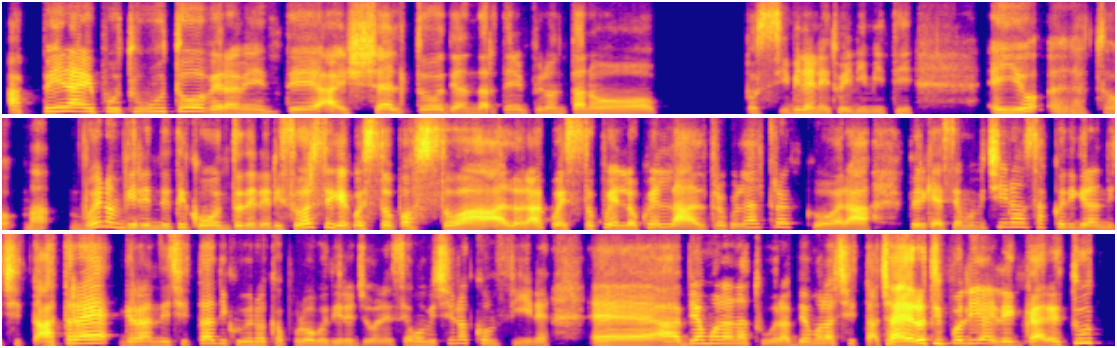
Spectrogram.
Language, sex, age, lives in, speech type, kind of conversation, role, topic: Italian, female, 25-29, Italy, conversation, podcast, guest, Qual è il primo posto che hai chiamato davvero casa?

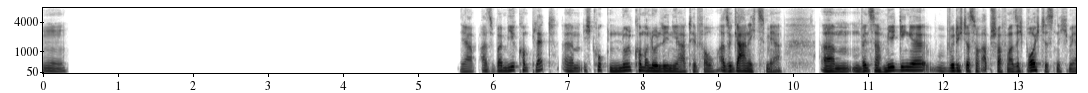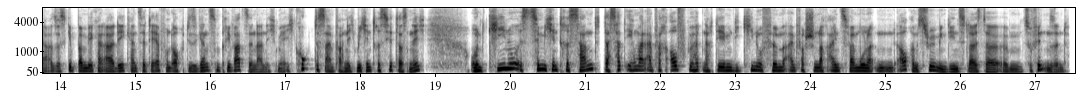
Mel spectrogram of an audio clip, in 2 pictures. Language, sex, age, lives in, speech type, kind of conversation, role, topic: German, male, 45-49, Germany, conversation, podcast, guest, Wie hat Streaming deiner Meinung nach unser Mediennutzungsverhalten verändert?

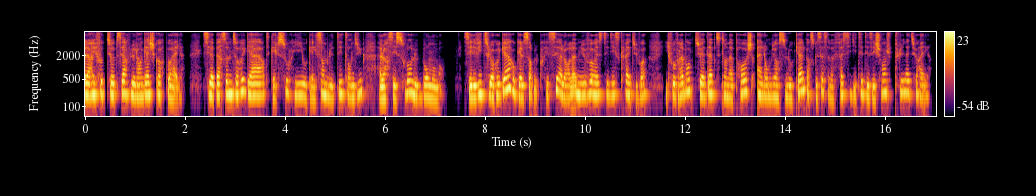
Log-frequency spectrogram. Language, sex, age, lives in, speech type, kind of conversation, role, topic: French, female, 30-34, France, read, expert-assistant, expert, Comment voyager peut-il m’aider à mieux comprendre les autres et à évoluer personnellement ?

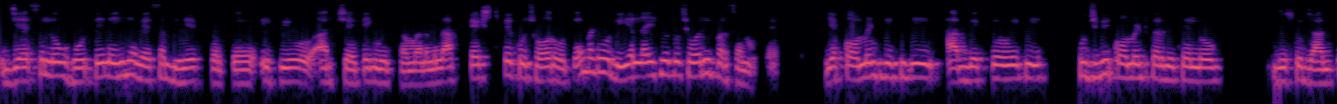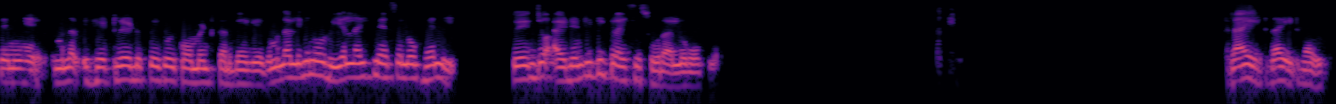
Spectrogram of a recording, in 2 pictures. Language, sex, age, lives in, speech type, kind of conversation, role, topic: Hindi, male, 25-29, India, conversation, podcast, host, Phone aur social media par tumhare rules aur boundaries kya hain?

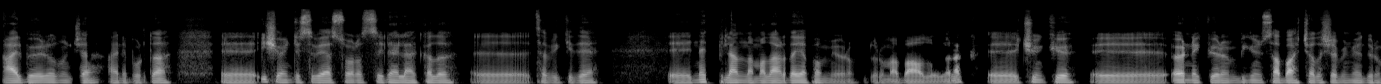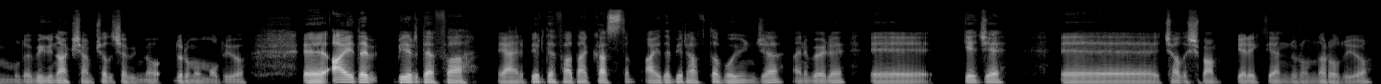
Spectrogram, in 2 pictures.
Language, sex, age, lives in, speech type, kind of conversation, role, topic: Turkish, male, 25-29, Bulgaria, conversation, advice, user, Hobilerimi iş ve okul hayatımla günlük yaşamda nasıl dengede tutabilirim?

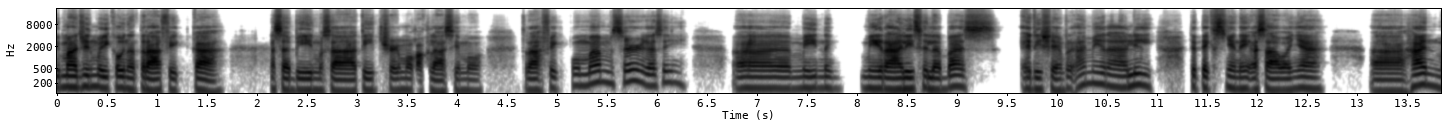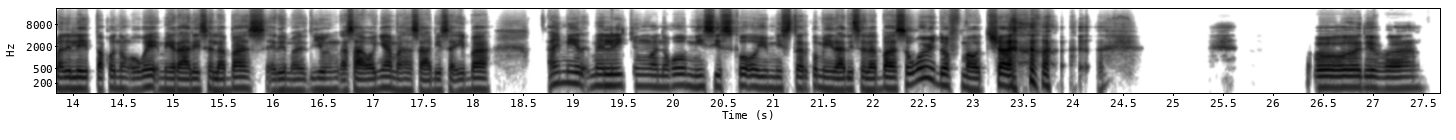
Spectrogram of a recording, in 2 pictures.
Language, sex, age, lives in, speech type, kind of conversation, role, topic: Filipino, male, 25-29, Philippines, conversation, unstructured, none, Ano ang opinyon mo tungkol sa mga protesta laban sa hindi patas na batas?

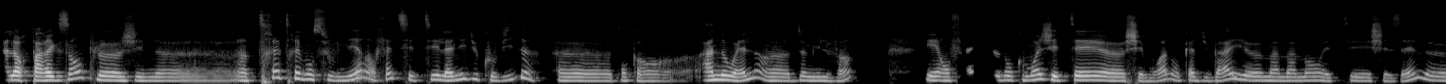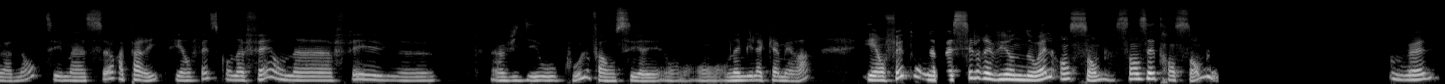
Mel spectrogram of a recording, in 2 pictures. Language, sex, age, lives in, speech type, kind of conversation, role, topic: French, female, 50-54, France, conversation, podcast, guest, Comment maintenir le lien avec ses proches quand ils vivent loin ?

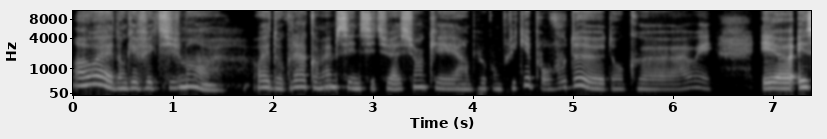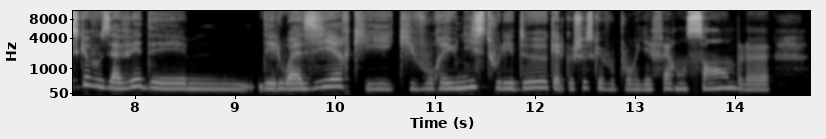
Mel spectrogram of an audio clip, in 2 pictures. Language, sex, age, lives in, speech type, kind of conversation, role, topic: French, female, 45-49, France, conversation, advice, advisor, Comment vous êtes-vous adapté(e) à votre déménagement dans une nouvelle ville, et pourquoi est-il difficile d’y créer un réseau social ?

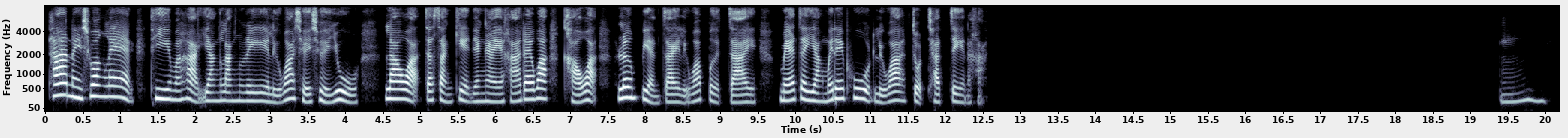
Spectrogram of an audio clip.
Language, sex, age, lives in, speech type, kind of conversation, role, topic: Thai, female, 25-29, Thailand, read, expert-assistant, asker, ถ้าต้องการสร้างนิสัยความเป็นผู้นำในชีวิตประจำวัน มีวิธีฝึกฝนหรือปรับเปลี่ยนกิจวัตรอย่างไรบ้างที่ได้ผลจริง?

